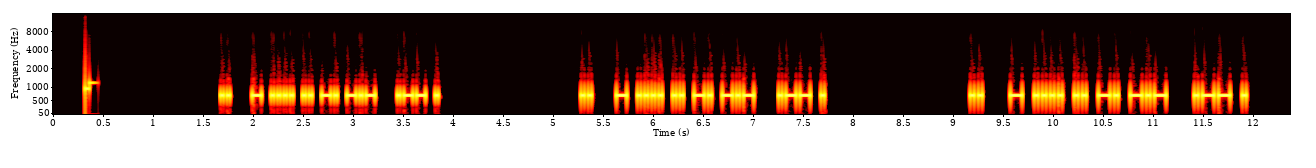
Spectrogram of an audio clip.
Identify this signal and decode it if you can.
Morse code, heard as a keyed tone, about 32 wpm, 700 Hz. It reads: I THINK WE I THINK WE I THINK WE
